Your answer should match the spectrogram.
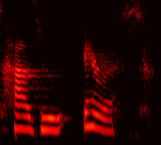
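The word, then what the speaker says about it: Ahasuerus: i'm referring to and i did look up the pronunciation on this name is hazu heiress and he was a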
